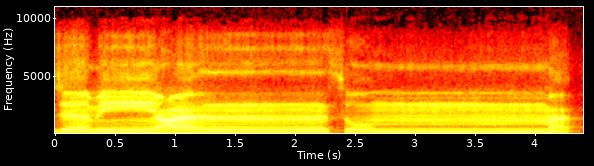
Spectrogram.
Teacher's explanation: ജമീഅൻ തൻവീനിനെ ഇഖ്ഫ ഹഖീഖി നൽകി മറച്ച് മണിച്ച് അവ്യക്തമാക്കി മണിച്ചുകൊണ്ട് ഉച്ചരിക്കുക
